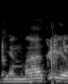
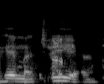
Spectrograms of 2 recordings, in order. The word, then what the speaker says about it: gematría: Algunos lo pronuncian gematria, otro gematría.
